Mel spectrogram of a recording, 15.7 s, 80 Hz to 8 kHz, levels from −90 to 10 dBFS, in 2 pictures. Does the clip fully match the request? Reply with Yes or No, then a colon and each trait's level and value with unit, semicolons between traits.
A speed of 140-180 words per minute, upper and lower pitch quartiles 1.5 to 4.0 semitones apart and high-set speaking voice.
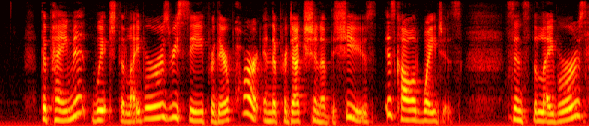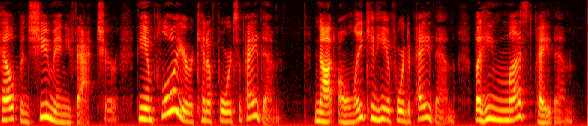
No: average, 170 wpm; average, 4.6 semitones; high, 225 Hz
